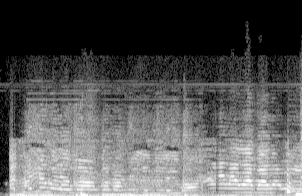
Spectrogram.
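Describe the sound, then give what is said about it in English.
A cat makes strange, wavering meows and wails while a recording of a girl singing a pop song plays, its drawn-out, sliding cries weaving through the music at moderate loudness before a sharper yowl at the end. “I don't know what makes a cat make that noise. That's the bit that worries me. Because it's not a normal cat reaction.”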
